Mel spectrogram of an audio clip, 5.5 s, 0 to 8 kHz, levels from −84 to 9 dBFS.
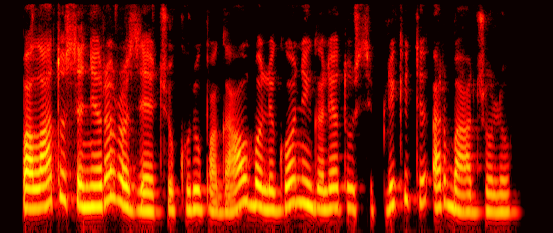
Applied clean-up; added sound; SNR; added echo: none; none; none; none.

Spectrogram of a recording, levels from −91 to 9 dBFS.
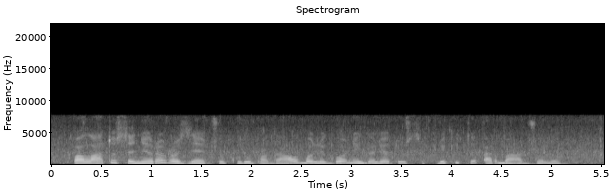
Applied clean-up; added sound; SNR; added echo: none; Stream; 15 dB; none.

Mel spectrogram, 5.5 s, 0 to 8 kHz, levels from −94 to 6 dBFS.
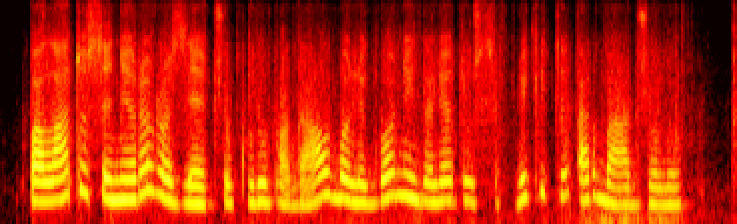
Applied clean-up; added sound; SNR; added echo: neural mask model RNNoise.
